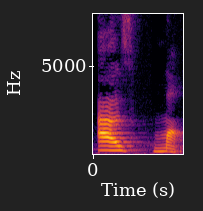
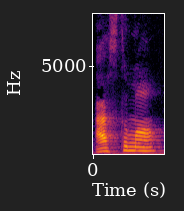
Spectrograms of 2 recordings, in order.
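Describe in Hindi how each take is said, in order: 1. बीच में एक ही 'z' ध्वनि है। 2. बीच में 's' plus 'th' की ध्वनि है। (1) "करेक्ट उच्चारण है एजमा" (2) "कुछ लोग उसे कहते हैं"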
